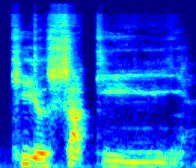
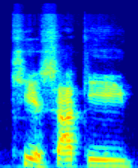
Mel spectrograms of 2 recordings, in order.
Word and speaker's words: Kiyosaki: so I could say his name Kiyosaki like he's a Japanese drink what books did I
